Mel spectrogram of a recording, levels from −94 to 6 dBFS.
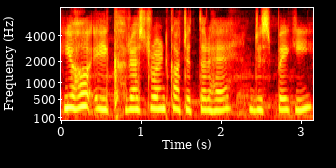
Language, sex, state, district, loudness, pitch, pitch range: Hindi, female, Himachal Pradesh, Shimla, -15 LUFS, 260 Hz, 250-275 Hz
